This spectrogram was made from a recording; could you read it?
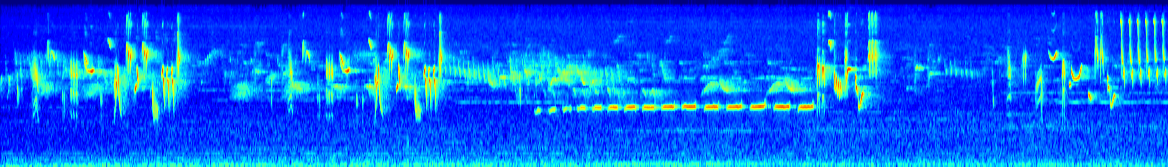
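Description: A nightingale sings: rich whistles and sharp chirps, then a long run of rapid repeated notes, with varied phrases resuming after a brief pause, all without any talking.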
